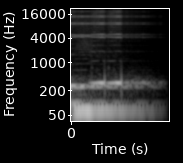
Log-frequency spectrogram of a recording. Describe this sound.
Sound effects > Electronic / Design
Digital UI SFX created using Phaseplant and Portal.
